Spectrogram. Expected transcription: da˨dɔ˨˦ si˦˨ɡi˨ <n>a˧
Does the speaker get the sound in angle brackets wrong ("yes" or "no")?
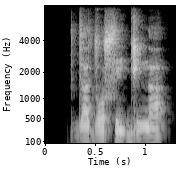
no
